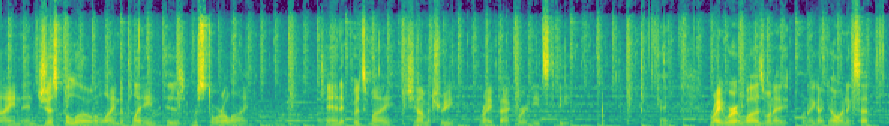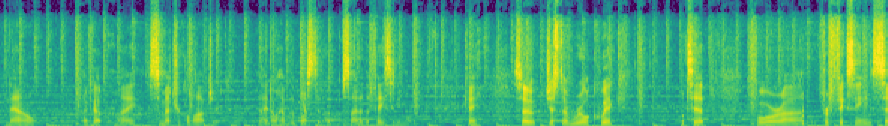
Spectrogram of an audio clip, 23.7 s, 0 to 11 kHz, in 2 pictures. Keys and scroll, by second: 4.2 a, 17.0 a, 17.8 a.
